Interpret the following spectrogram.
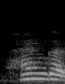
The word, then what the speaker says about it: hunger: ठीक है, हैंगर, क्या है वो, हैंगर है, हैंगर। ठीक है, बच्चों यहाँ पे जो यू है वो साइलेंट है।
